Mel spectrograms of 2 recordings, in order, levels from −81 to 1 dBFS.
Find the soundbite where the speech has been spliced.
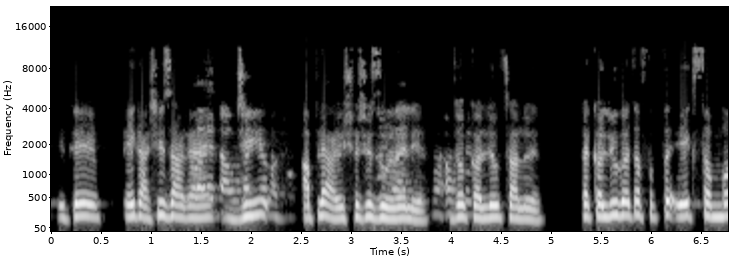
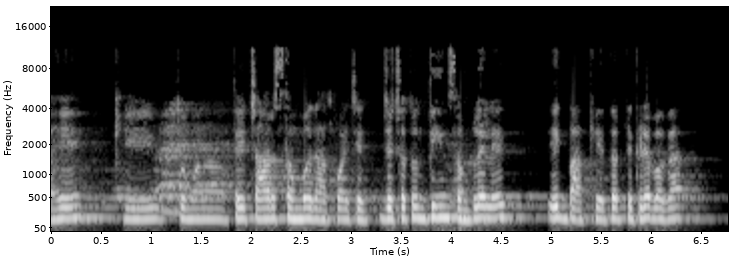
first; 1 cut; at 3.9 s

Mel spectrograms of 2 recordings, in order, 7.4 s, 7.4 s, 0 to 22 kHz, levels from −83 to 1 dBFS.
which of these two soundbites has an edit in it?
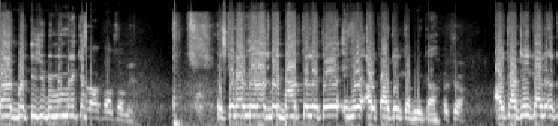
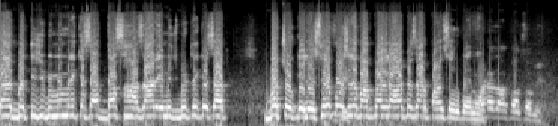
first; 1 cut; at 1.1 s

